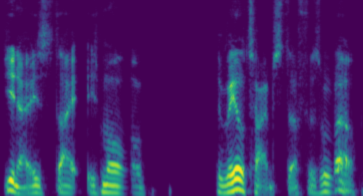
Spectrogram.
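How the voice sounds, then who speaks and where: A man's voice: lowish voice, a little slow, creaky, slightly rough, dry recording, clean studio sound. A man speaking as a podcast guest in casual conversation, blunt, opinionated and sweary.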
